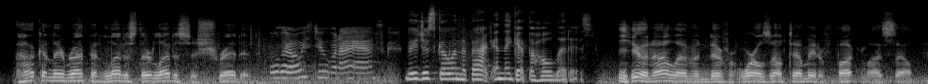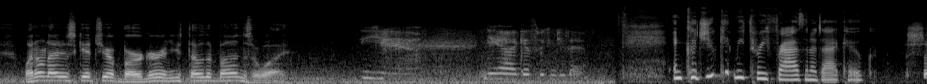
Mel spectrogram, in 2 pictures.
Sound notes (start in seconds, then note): 2.9 on phone; 6.2 chuckling; 12.6 on phone; 13.4 sighing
